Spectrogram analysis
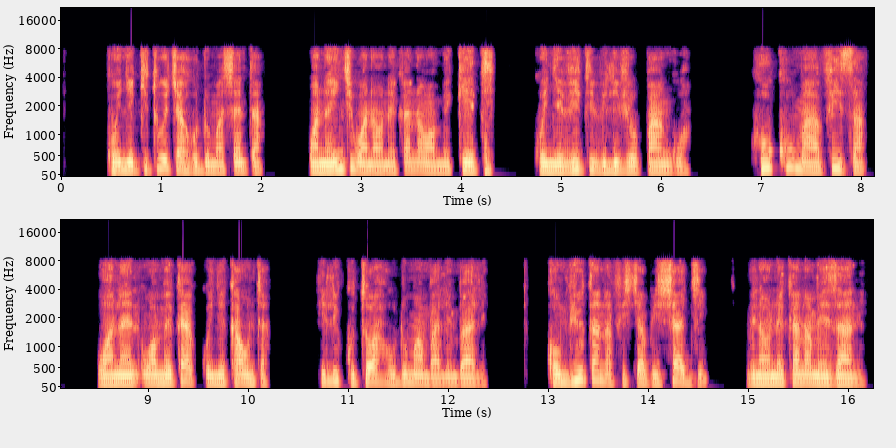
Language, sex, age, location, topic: Swahili, male, 25-35, Nakuru, government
